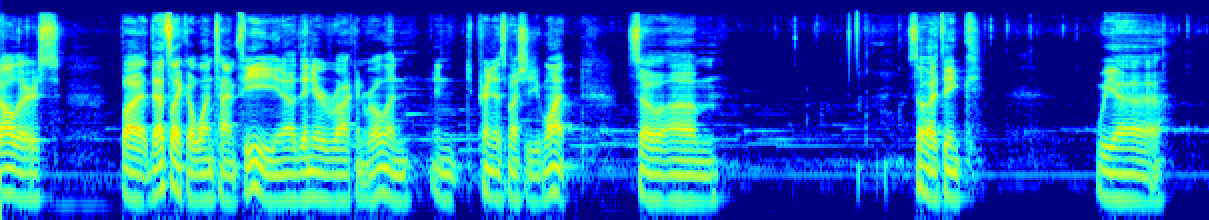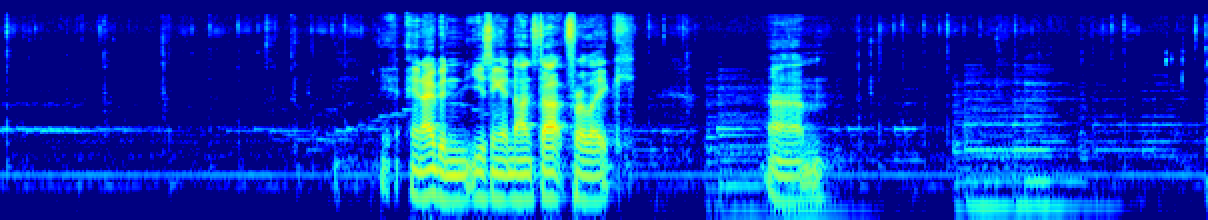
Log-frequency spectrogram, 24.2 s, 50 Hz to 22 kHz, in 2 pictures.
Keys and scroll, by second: 11.1 s, 11.6 1, 13.6 1, 15.1 1, 16.1 1, 20.0 s, 20.7 1, 22.9 1, 24.0 1.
